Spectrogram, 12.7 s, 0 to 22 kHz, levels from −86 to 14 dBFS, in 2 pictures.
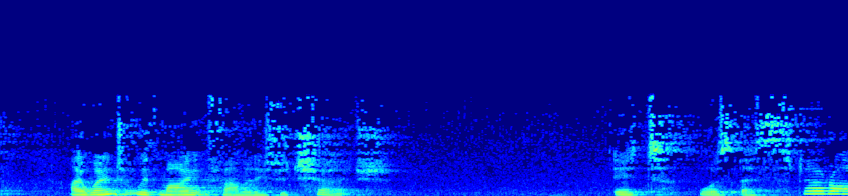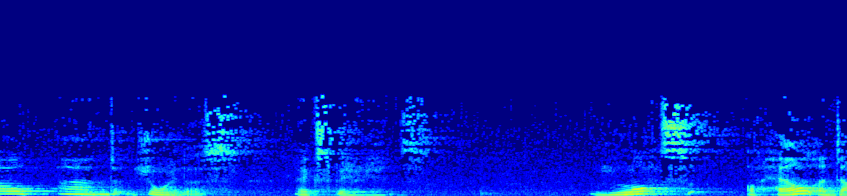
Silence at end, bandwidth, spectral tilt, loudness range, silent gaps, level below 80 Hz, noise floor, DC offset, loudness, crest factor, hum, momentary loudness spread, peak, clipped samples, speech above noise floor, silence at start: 0 s; 11.5 kHz; -4 dB/octave; 6 LU; none; -72 dBFS; -61 dBFS; under 0.1%; -33 LUFS; 20 dB; none; 16 LU; -14 dBFS; under 0.1%; 28 dB; 0 s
